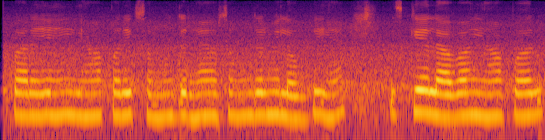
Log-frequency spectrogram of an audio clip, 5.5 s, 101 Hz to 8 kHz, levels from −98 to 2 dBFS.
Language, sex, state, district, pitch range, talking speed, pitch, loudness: Hindi, female, Uttar Pradesh, Muzaffarnagar, 215-225 Hz, 220 wpm, 220 Hz, -16 LUFS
